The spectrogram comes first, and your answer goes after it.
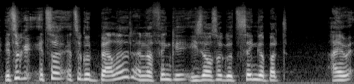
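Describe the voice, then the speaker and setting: A man's voice: high-pitched, fast, darkish tone. A man giving opinions on a panel, hesitant and often restarting his words. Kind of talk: casual panel discussion.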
